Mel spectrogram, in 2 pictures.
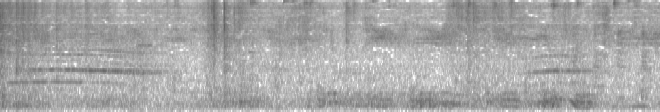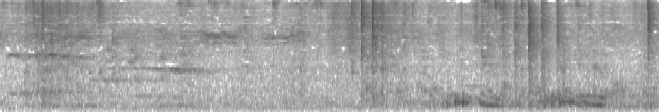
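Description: Flock of domestic pigeons cooing, the low warbling calls growing louder near the end, with a few sharp wing flaps.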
